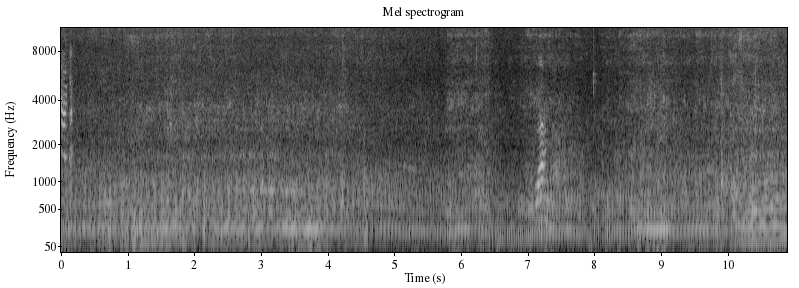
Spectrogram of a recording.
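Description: Motorcycle engine at low speed, its pitch falling and rising as the throttle is eased and opened again for a run of speed bumps. A brief rising higher sound stands out about seven seconds in.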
